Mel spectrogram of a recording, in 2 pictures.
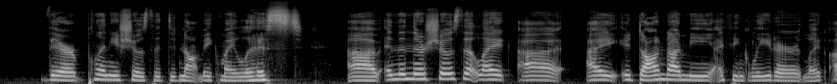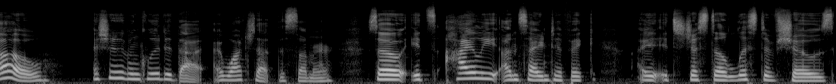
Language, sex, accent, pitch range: English, female, American, 190-230 Hz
